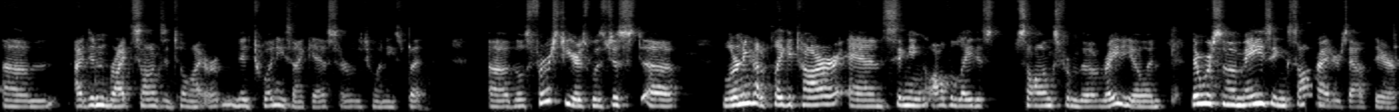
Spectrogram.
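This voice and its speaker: An American woman talks at a moderate pace. Her voice is fairly high and shows ordinary pitch variation. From San Antonio, Texas. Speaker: singer-songwriter. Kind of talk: interview. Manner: halting.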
